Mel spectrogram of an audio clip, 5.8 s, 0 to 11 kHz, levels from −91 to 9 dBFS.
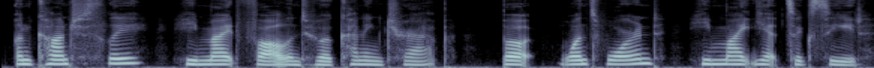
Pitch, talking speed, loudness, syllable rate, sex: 195 Hz, 135 wpm, -20 LUFS, 4.4 syllables/s, female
